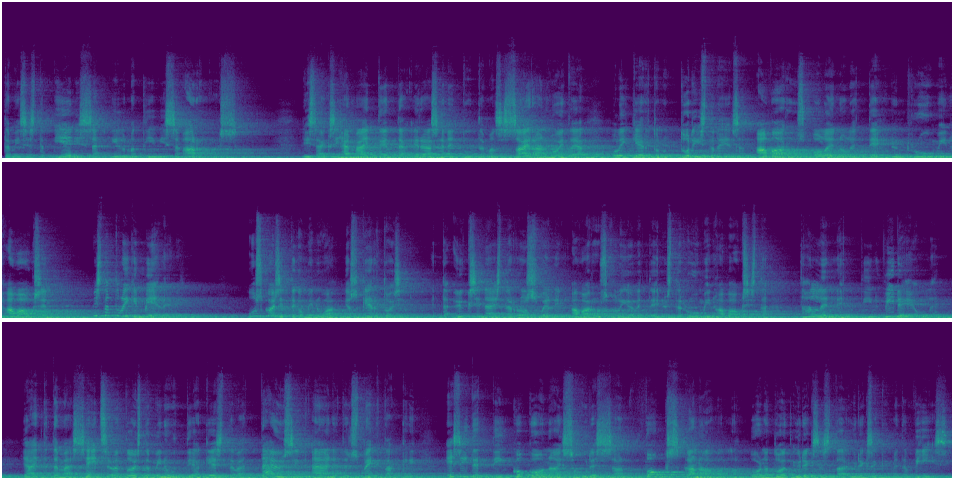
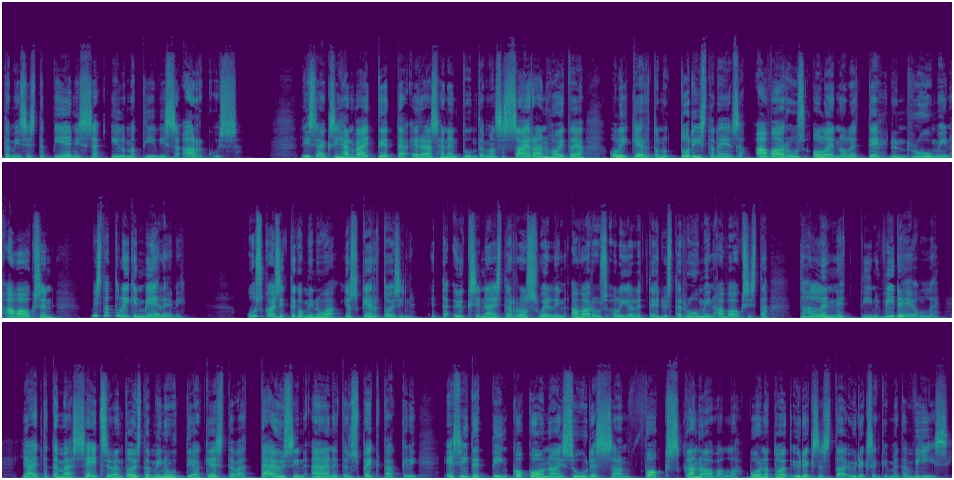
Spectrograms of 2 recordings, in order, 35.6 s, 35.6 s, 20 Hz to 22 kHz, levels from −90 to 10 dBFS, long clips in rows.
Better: second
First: room echo; noticeable; dies away in 3 s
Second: none

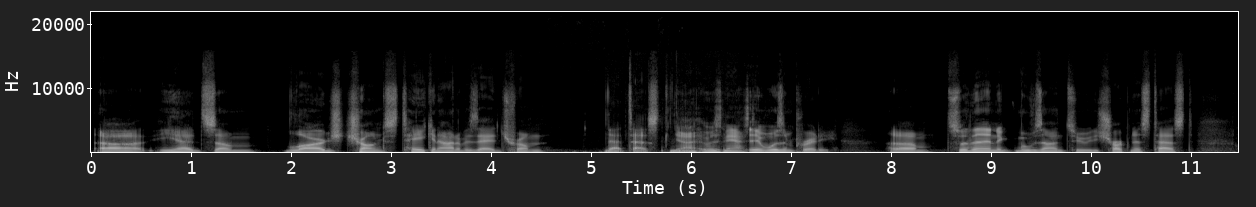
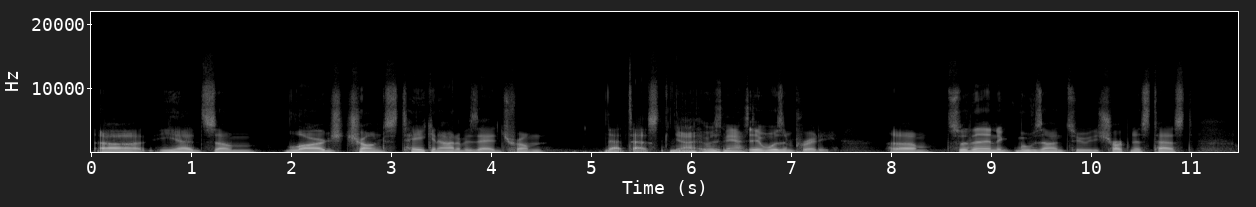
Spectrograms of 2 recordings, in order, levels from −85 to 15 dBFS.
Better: first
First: none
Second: muffled; slightly; fading above 1.5 kHz

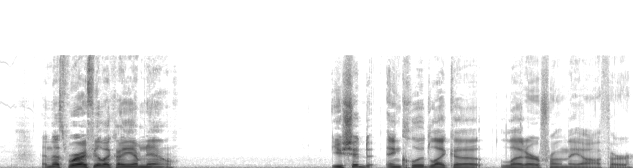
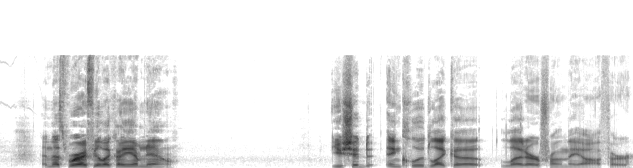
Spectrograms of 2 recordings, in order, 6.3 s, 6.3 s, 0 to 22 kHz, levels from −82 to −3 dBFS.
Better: first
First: none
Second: thin; very; fading below 950 Hz

